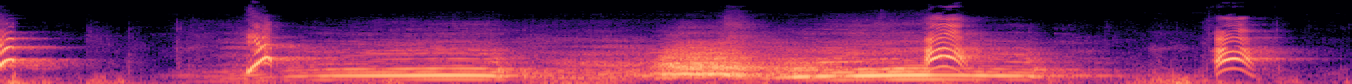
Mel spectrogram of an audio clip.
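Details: Herd of cows moving home: two sustained, deep, droning moos, with short sharp rising voices cutting in before and after and a rough breathy patch between them.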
